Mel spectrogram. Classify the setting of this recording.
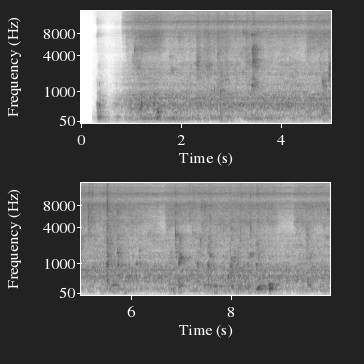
restroom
